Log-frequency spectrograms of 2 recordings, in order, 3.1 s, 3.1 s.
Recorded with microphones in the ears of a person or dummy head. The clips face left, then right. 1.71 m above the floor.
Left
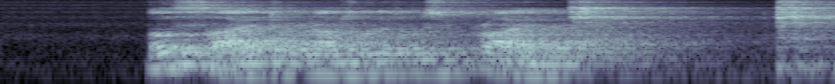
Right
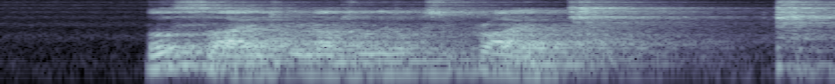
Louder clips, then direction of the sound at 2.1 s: Left 1 dB; 50° right (ahead or behind).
